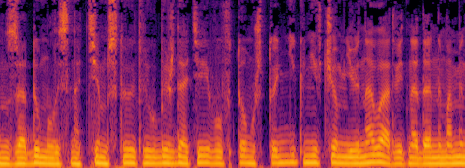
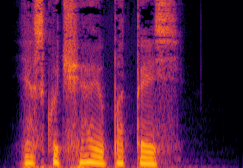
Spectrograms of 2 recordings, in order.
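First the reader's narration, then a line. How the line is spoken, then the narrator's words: Sniffling whisper. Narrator (Russian): прошептала Эйва, шмыгая носом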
